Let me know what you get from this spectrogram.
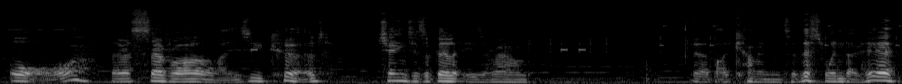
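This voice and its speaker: A man giving casual let's-play commentary on a game, rambling with lots of filler sounds. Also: mid-range voice. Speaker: game reviewer.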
